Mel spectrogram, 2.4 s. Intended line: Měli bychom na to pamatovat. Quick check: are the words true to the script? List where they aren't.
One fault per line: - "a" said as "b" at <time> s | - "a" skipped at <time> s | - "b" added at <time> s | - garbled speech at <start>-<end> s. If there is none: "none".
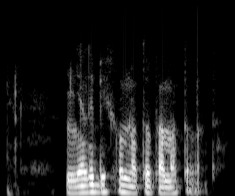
none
